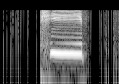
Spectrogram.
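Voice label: "tip3", Cantonese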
